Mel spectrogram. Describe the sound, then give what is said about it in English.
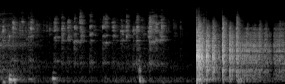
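Dice rattle and clatter in a cup for a couple of seconds, a bright, clicky tumbling, then spill out in a louder burst of sharp hard knocks that quickly settle. “So let's see what your dice have to say about that.”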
